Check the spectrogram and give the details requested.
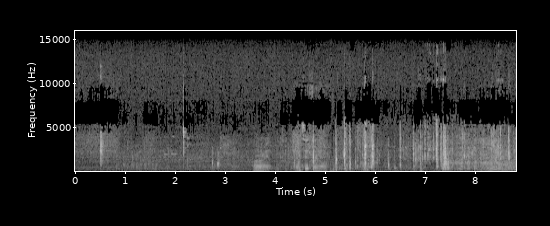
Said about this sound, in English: That sound is the sound of the engine starting.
